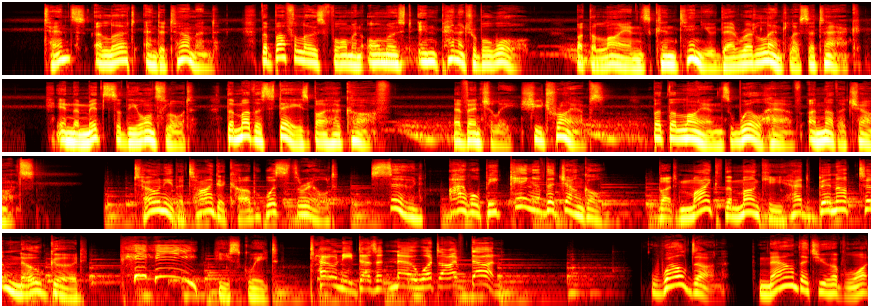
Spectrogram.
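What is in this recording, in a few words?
British English, narration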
